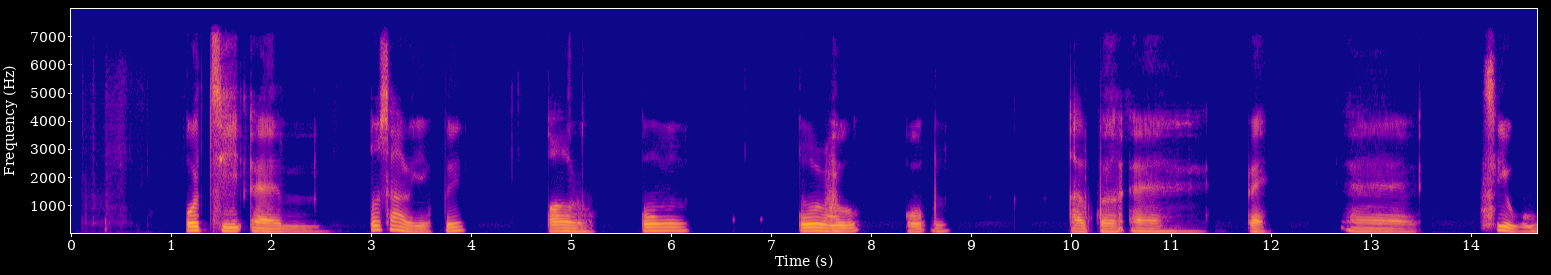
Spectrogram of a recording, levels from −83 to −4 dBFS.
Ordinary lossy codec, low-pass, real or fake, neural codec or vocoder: none; 7.2 kHz; fake; autoencoder, 48 kHz, 32 numbers a frame, DAC-VAE, trained on Japanese speech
